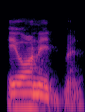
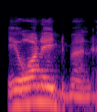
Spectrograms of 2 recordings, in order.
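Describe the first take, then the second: First: Said in the usual way. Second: one hit louder as wan; stressed demo. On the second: Shown as a demonstration. Teacher stressing one to show the sound. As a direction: lean on one in A one এইড man. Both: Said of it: "উচ্চারণটা হচ্ছে কি".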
